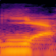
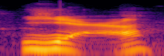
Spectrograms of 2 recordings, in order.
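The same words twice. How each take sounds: First: It sounds mocking and sarcastic. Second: It sounds like a questioning check. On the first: The speaker means the opposite. "You're like sarcastic" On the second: The speaker is checking what was meant. "you're clarifying"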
